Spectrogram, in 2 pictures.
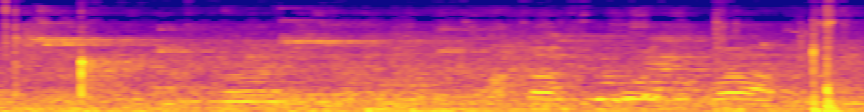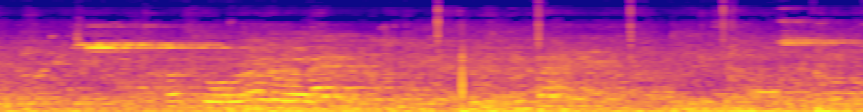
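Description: Young players call out to each other in a large echoing gym.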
